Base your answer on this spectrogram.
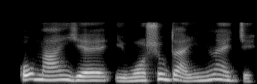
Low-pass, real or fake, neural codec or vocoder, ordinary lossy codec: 7.2 kHz; fake; codec, 24 kHz, 0.9 kbps, WavTokenizer, large speech release; none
